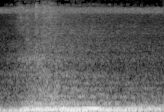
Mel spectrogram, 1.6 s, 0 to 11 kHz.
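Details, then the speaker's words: 1994 OBS Chevy pickup after distributor and ignition coil swap and timing set with a timing light, before new NGK plugs: deep clean rev climbing and settling smoothly with no hesitation or misfire. "that sounds better than this thing has sounded in quite a while no hesitation"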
